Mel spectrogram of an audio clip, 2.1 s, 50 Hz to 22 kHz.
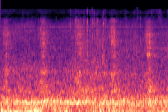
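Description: Segway Ninebot ES4 electric kick scooter rolling over rough, cracked asphalt: a steady rumble with fine rattling from the bumps, taken by its dual suspension.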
